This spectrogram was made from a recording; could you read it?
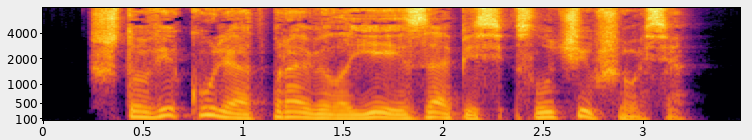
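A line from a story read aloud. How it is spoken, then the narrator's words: Calm explanation. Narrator (Russian): спокойно пояснила Вероника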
